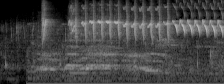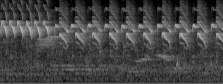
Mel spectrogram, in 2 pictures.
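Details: Red siskin opening with a sharp note, then a long high twittering trill that shifts into a series of quick, clipped descending notes repeated steadily.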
